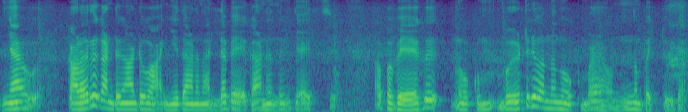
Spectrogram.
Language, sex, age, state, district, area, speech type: Malayalam, female, 60+, Kerala, Malappuram, rural, spontaneous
